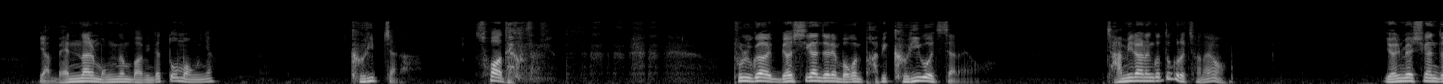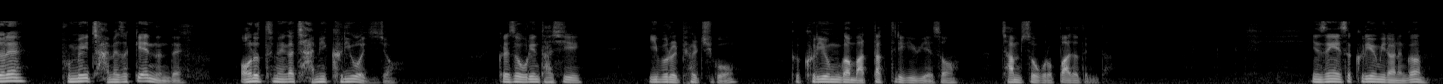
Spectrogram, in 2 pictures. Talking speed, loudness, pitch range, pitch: 255 characters per minute, -27 LUFS, 90-135 Hz, 115 Hz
